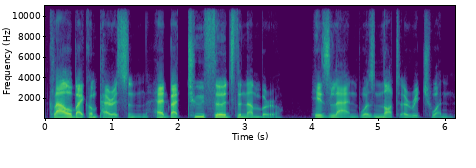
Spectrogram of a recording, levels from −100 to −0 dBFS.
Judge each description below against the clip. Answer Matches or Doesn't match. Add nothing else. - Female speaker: Doesn't match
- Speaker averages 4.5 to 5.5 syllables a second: Doesn't match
